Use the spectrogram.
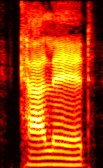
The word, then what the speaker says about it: Khaled: podcast we posted because I couldn't pronounce DJ Khaled. Khaled. It's how you say DJ it. Khaled. We the best. We the best, DJ. Yeah. So there you have it, folks. I pronounced it correctly. Khaled.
